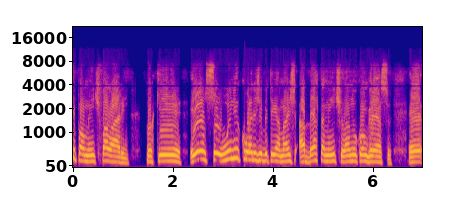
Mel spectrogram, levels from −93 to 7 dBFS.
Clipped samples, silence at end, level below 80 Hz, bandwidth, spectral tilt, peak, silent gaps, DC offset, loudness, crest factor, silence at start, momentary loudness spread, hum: under 0.1%; 0 s; -58 dBFS; 8 kHz; -6.5 dB/octave; -2 dBFS; none; under 0.1%; -11 LUFS; 10 dB; 0 s; 7 LU; none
